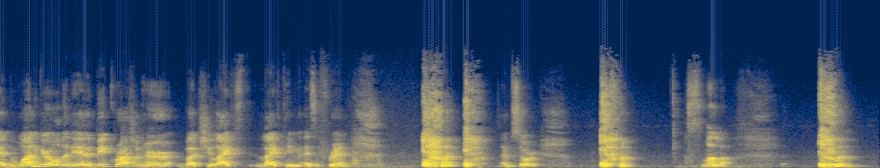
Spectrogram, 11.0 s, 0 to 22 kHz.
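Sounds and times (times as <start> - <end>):
speech: 0.0 - 9.3, 10.2 - 10.8
faint noise: 0.0 - 10.9
dry harsh cough: 5.3 - 6.2, 7.5 - 8.0, 10.3 - 10.8.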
